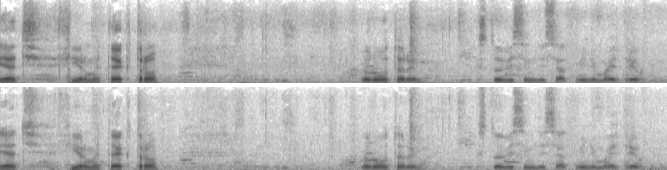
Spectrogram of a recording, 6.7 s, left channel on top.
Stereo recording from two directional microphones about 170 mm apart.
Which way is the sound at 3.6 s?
10° right (ahead or behind).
